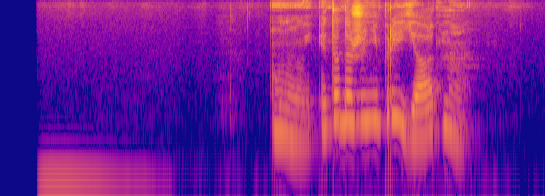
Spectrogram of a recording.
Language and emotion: Russian, sad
